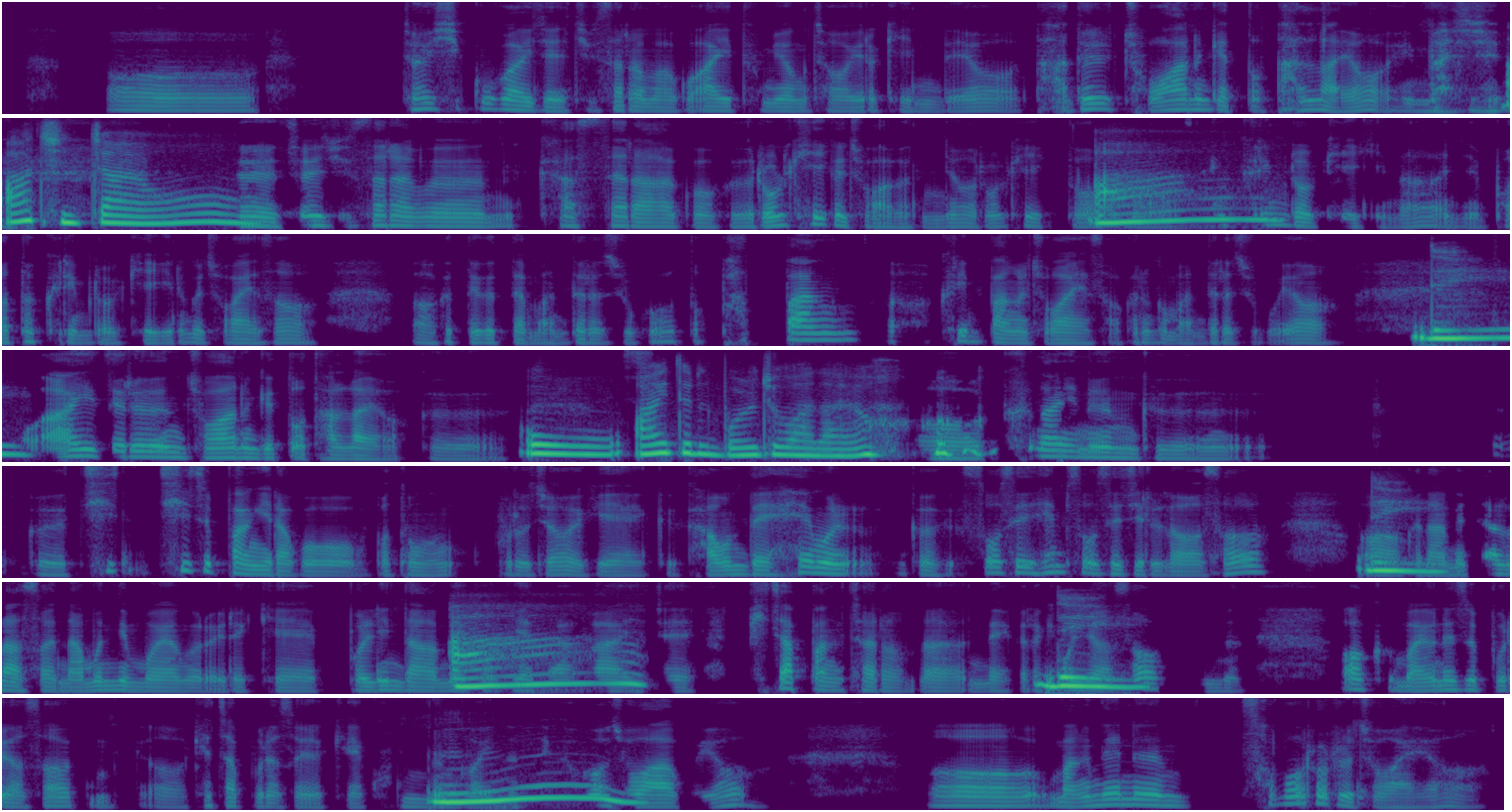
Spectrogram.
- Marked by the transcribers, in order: other background noise; tapping; laughing while speaking: "입맛이"; laugh
- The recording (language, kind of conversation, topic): Korean, podcast, 음식을 통해 어떤 가치를 전달한 경험이 있으신가요?
- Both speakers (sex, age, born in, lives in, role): female, 55-59, South Korea, South Korea, host; male, 50-54, South Korea, United States, guest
